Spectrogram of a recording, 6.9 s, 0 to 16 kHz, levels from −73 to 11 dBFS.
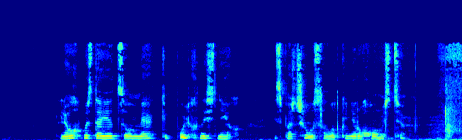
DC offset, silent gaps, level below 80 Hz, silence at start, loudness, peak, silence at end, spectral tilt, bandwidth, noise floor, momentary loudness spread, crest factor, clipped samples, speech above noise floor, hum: under 0.1%; none; -56 dBFS; 0.9 s; -28 LUFS; -10 dBFS; 0 s; -2.5 dB/octave; 11.5 kHz; -67 dBFS; 10 LU; 20 dB; under 0.1%; 39 dB; none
